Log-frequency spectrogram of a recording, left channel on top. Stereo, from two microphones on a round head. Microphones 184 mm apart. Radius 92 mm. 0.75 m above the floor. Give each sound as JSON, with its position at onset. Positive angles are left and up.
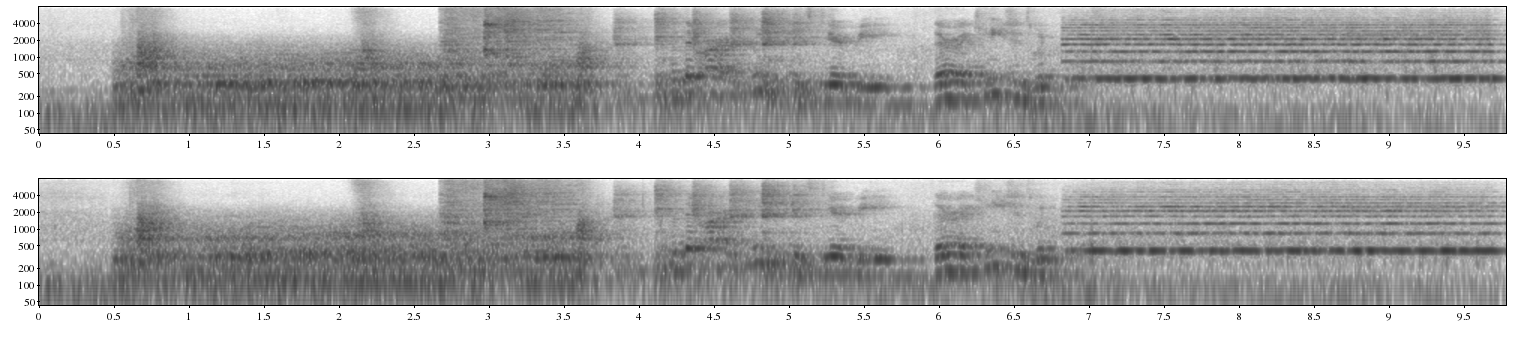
{"t": 0.5, "sound": "footsteps", "side_deg": -5, "distance_m": 3.5}
{"t": 2.7, "sound": "dishes clattering", "side_deg": 0, "distance_m": 2.5}
{"t": 4.2, "sound": "a man speaking", "side_deg": 40, "distance_m": 1.0}
{"t": 6.8, "sound": "a violin", "side_deg": 45, "distance_m": 0.8}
